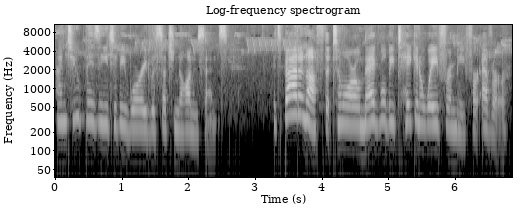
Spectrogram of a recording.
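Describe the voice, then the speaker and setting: A woman plays an outspoken young tomboy in a period radio play. Her high voice swoops around with bossy, earnest emphasis, over faint background noise. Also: animated, normal speed, fairly bright tone. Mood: indignant.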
